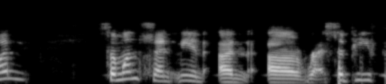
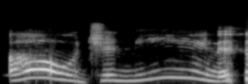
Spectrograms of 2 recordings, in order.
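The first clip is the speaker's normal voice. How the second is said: high, drawn-out catchphrase imitation; mock "Oh, Janine"; 6 semitones higher, much slower than usual. Co-host mimicking the show's reaction to Janine, exaggerated swooping exclamation. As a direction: swoop up high, then let the name fall. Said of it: "I always say it how".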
